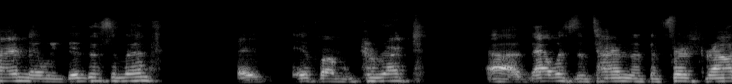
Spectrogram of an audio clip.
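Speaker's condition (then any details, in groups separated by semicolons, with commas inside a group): Cerebral palsy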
